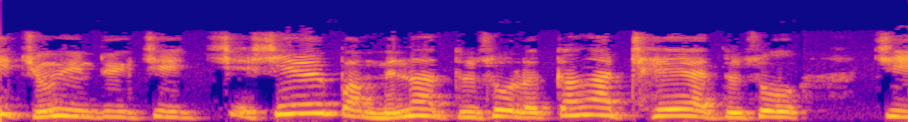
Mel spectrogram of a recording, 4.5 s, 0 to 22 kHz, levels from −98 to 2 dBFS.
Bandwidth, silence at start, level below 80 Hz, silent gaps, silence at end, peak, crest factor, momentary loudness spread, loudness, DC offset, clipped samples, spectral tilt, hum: 7.8 kHz; 0 s; -58 dBFS; none; 0 s; -2 dBFS; 12 dB; 7 LU; -13 LUFS; under 0.1%; under 0.1%; -5 dB/octave; none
